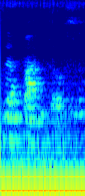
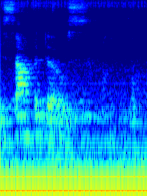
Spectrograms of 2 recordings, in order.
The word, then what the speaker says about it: zapatos: Los zapatos. Okay. And Spanish 1 still has trouble with this. They say zapatos. So you gotta put the accent in the right spot.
